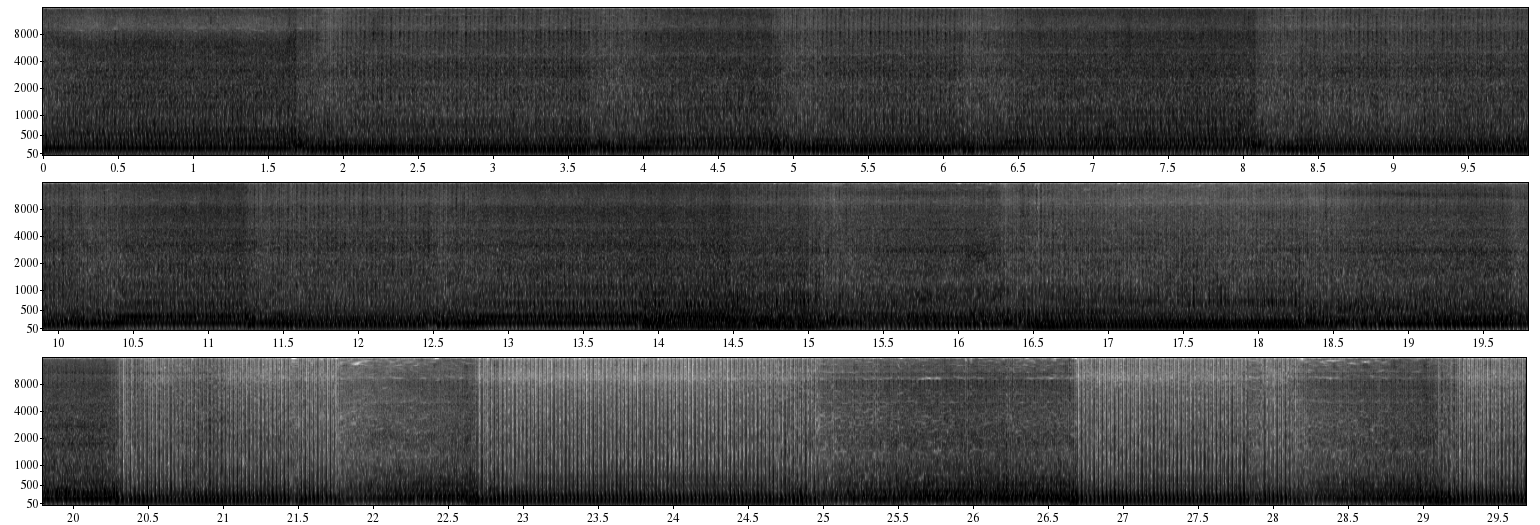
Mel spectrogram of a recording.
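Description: Car-audio subwoofer system playing bass-heavy music at competition volume, a run of short low bass notes changing about once a second, with a harsh distorted buzz over them.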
